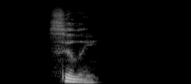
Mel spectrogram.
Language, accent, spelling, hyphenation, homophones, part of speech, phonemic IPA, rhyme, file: English, Australia, silly, sil‧ly, Silly / Scilly, adjective / adverb / noun, /ˈsɪl.i/, -ɪli, En-au-silly.ogg
- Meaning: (adjective) 1. Laughable or amusing through foolishness or a foolish appearance 2. Laughable or amusing through foolishness or a foolish appearance.: Absurdly large 3. Blessed: Good; pious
